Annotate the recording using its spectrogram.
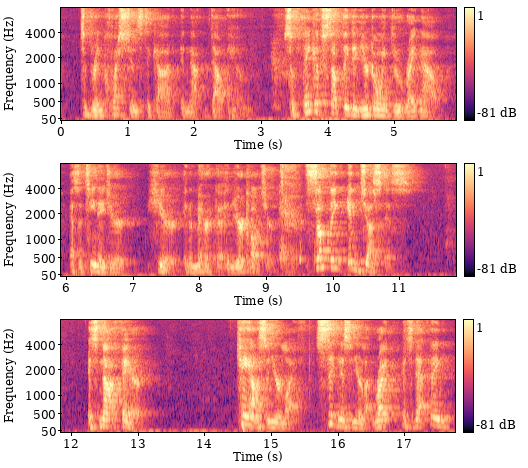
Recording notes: Live Podcast From Oregon.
